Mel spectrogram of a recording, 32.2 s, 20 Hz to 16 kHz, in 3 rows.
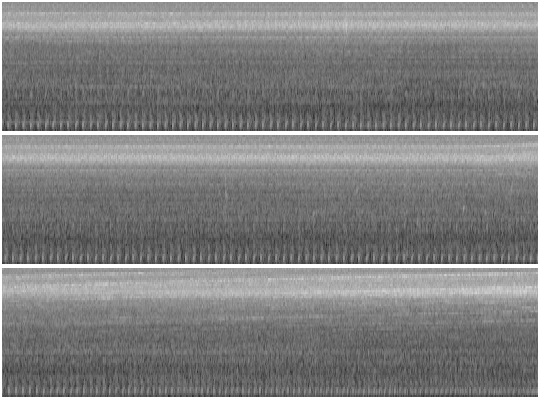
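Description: Samsung WF80 front-loading washing machine in its spin stage. The drum turns at about 400 rpm with an even pulse several times a second, and about two-thirds of the way through the motor whine starts to rise as the drum speeds up toward 600 rpm.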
